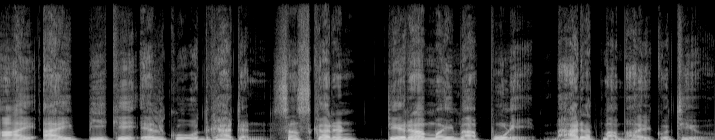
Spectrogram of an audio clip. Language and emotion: Nepali, neutral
